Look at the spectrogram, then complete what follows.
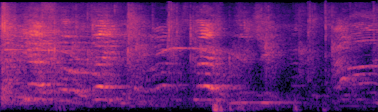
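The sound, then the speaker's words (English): A church audience claps hands in a dense, continuous patter mixed with many overlapping voices and shouts, with a few sharper claps standing out toward the end. “Come on, clap your hands and say, sickness will be canceled in the name of Jesus.”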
